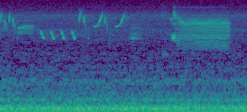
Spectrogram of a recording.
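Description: Yellowlegs giving thin, high whistled notes, a quick run of four falling tews, then a longer buzzy trill, over a steady low rumble of wind or traffic.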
